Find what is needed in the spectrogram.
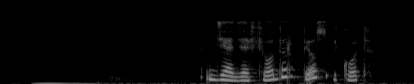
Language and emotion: Russian, positive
